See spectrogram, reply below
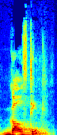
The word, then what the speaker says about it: ghosting: Hay otra palabra que también se ocupa que es la de ghosting. Sí, lo pronuncié bien. Ghosting.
